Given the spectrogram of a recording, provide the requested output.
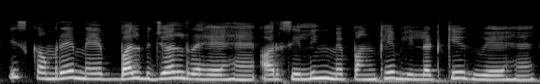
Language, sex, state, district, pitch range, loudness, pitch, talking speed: Hindi, female, Jharkhand, Garhwa, 225-275 Hz, -16 LUFS, 245 Hz, 165 wpm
